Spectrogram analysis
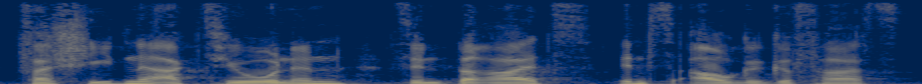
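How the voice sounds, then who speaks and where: Mid-pitched man reading radio news. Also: measured pace. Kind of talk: scripted news narration.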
